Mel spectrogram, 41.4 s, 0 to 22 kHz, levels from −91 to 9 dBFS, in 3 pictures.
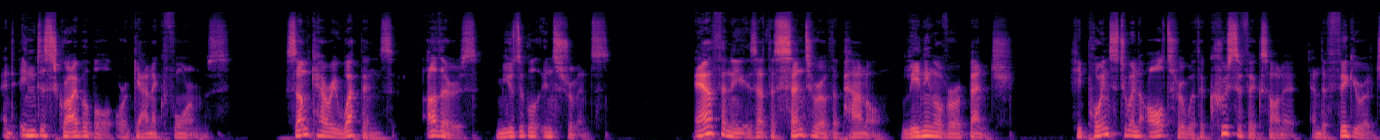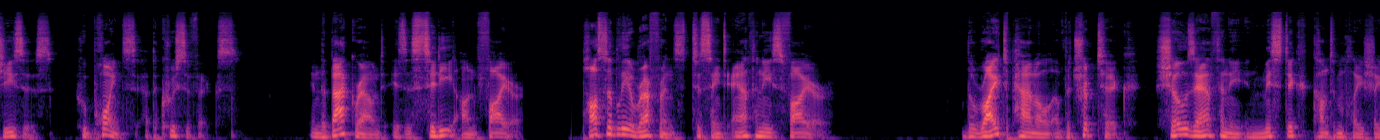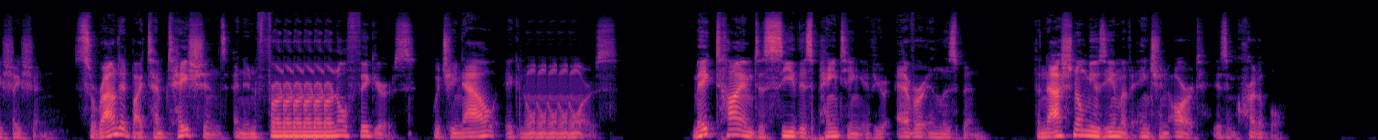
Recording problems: audio stuttering; at 27 s, at 30 s and at 33 s

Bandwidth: 15 kHz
